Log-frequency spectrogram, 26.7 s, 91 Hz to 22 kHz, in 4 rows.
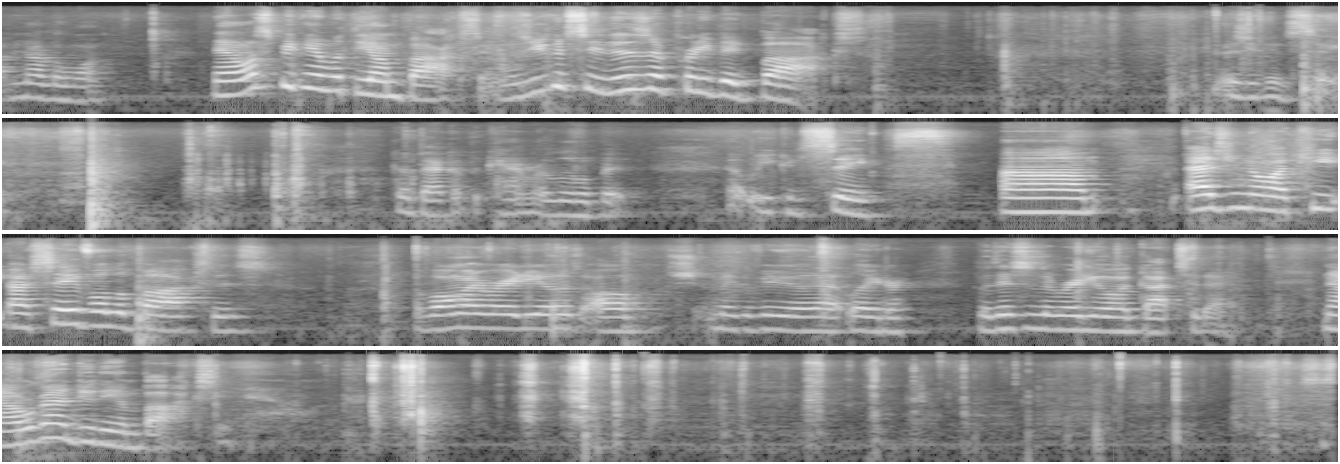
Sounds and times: Speech: 0.0 - 4.4, 6.1 - 6.8, 8.7 - 14.8, 15.5 - 21.6.

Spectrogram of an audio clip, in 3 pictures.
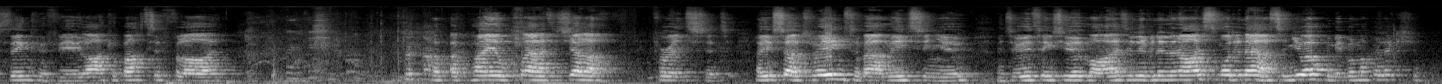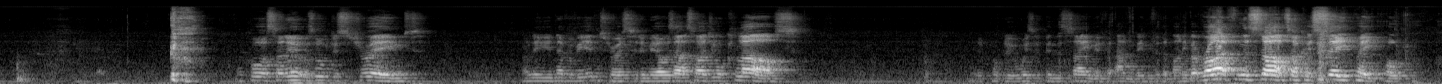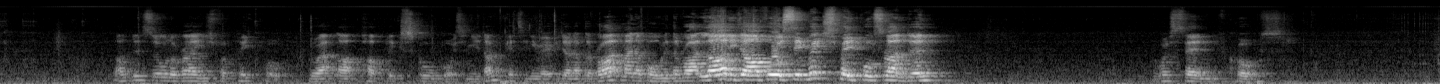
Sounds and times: Narration, monologue: 0.0 - 43.2.

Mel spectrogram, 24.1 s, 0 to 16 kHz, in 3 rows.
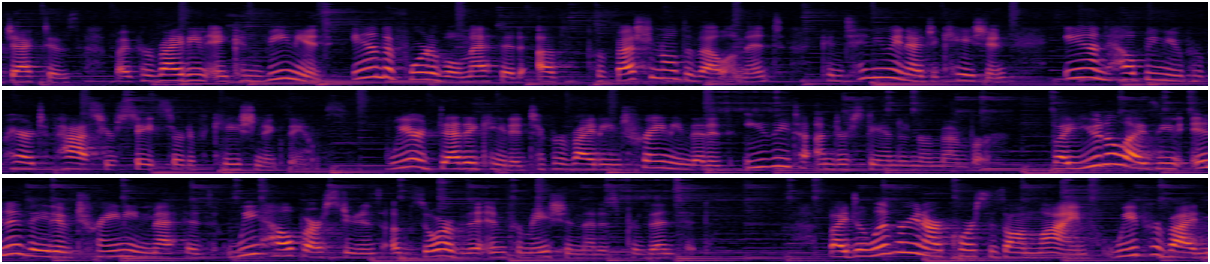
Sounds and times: Speech: 0.0 - 20.7, 21.6 - 24.1
Music: 0.0 - 24.1.

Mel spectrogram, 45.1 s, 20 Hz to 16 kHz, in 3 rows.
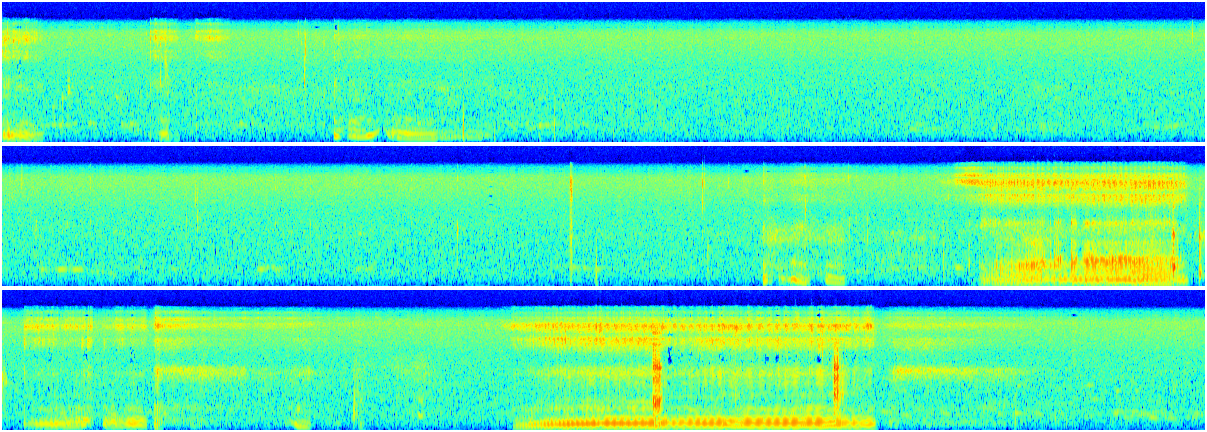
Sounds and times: Snoring: 0.0 - 0.6, 1.8 - 2.8, 4.1 - 6.2, 24.5 - 25.6, 26.8 - 34.0, 36.4 - 42.8.

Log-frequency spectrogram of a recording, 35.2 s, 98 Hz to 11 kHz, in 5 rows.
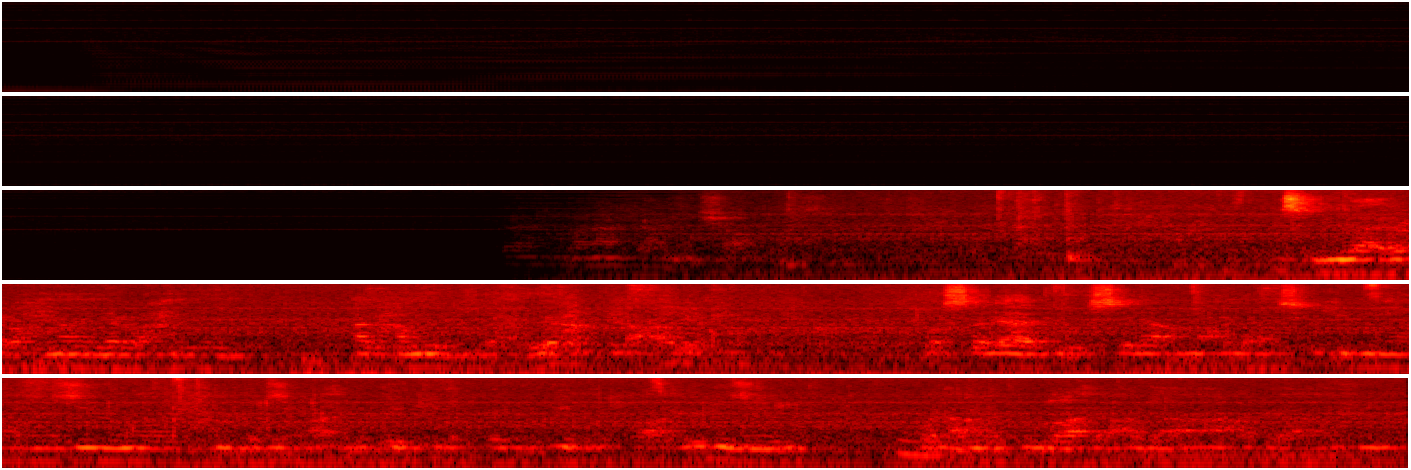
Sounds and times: Male speech, man speaking: 16.6 - 18.2, 20.5 - 25.0, 25.7 - 35.1.

